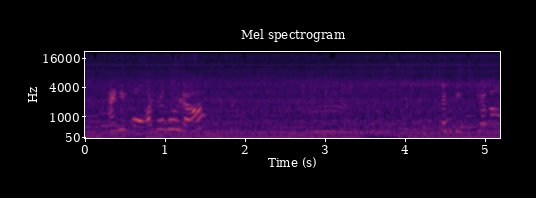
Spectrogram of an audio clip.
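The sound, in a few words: water flowing at mini waterfall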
